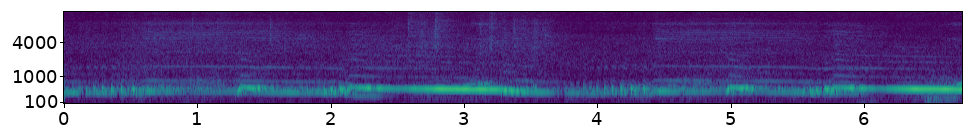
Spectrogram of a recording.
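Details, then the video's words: Spotted dove cooing, used for luring birds and as a master sound for training: low, soft, hollow coos with a rolling start, followed by a long level note. The phrase repeats twice. "Burung Tekukur-Derkuku Enak didengan"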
